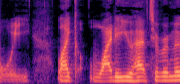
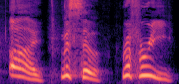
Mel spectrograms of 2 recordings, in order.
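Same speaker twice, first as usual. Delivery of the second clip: high, laughing referee voice; high-pitched, giggly Mister Referee; Mister Referee impression; 10 semitones higher than usual. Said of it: "I'm gonna try to do my best Mister Referee impression".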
